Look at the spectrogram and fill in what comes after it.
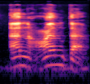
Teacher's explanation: تا کا مخرج جو طا کا مخرج ہے وہی تا کا مخرج ہے، یعنی زبان کی نوک اور ثنایا علیا کی جڑ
